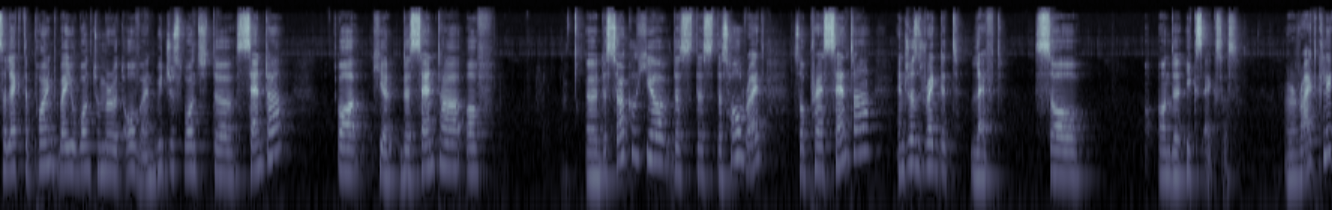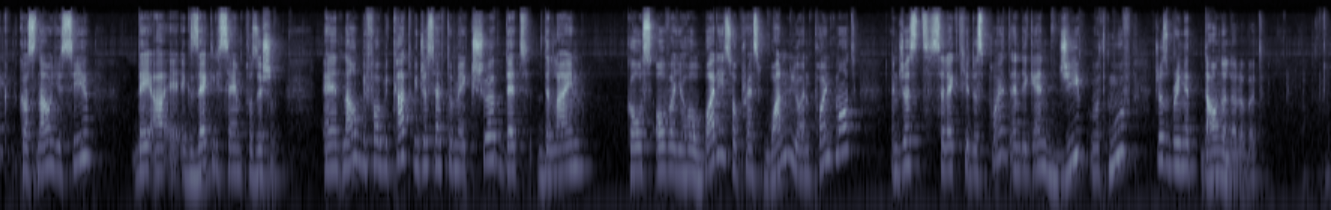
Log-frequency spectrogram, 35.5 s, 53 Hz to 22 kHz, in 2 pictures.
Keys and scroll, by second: 28.0 1, 31.8 g.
